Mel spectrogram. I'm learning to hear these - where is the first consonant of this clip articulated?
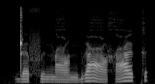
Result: retroflex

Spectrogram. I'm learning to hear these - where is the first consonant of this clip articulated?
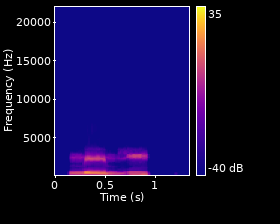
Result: lips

